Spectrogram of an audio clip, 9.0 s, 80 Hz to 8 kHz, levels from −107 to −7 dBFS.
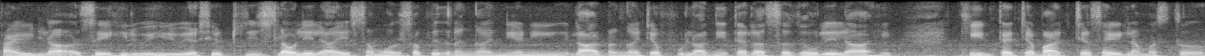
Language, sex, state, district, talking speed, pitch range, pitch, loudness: Marathi, female, Goa, North and South Goa, 155 wpm, 150-160 Hz, 155 Hz, -18 LUFS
